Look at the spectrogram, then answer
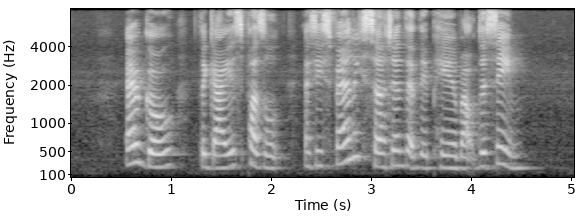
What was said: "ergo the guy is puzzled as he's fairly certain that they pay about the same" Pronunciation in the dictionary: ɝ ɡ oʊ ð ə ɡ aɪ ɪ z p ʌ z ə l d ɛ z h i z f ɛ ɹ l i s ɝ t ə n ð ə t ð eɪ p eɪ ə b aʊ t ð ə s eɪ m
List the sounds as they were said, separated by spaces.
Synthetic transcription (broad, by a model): ɝ ɡ oʊ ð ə ɡ aɪ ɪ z p ʌ z ə l d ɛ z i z f ɛ l i s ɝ t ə n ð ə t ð eɪ p eɪ ə b aʊ t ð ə s eɪ m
